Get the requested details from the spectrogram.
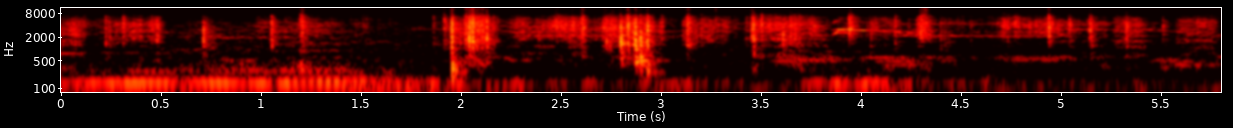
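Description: Bare hands coated in cement squeeze and rub solid, crumbly lumps of dry grey cement powder in a blue plastic basin, crushing them with fingers and palms so powder falls back into the basin. The result is a stream of dry, gritty crunching and crackling with bright, sharp edges over a low hum, with two louder crunch bursts partway through.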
